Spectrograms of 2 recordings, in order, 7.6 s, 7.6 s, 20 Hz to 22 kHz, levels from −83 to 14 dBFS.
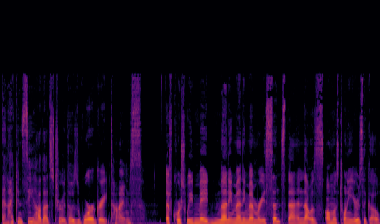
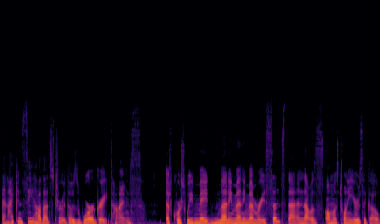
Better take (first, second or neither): first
